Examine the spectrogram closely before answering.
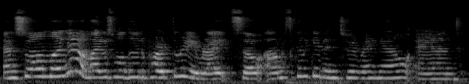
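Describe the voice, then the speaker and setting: A woman in her twenties giving casual, excitable reaction commentary, repeating phrases for emphasis. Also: high-pitched, brisk. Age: 20s. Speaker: reaction video host. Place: small bedroom indoors. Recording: roomy sound with music behind.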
